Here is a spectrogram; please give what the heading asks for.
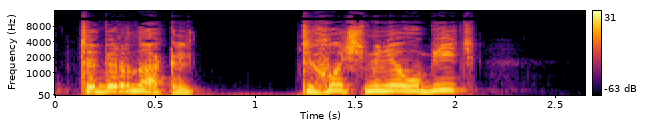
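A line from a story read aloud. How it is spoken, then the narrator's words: Sharp cry. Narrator (Russian): Габри вскрикнул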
